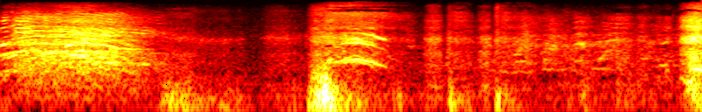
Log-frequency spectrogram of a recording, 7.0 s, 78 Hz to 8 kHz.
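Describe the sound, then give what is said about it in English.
A crowd of about 400 people yells their favorite ice cream flavors all at once on a count of three, a loud, overlapping roar of many voices, which fades into scattered laughter and murmuring before another burst of cheering. “So what we're going to do is we're going to listen what 400 voices sound like screaming out your own flavor.”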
